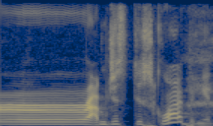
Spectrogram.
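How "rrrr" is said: rolled mock growl; imitated dog growl. Acting out the aggressive dog for the listener, mock growl. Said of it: "okay, it's going".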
